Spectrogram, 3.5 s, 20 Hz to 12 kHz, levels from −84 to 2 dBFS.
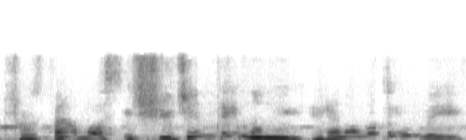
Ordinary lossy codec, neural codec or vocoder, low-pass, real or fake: AAC, 32 kbps; codec, 16 kHz, 1 kbps, X-Codec, HuBERT features, trained on balanced general audio; 7.2 kHz; fake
